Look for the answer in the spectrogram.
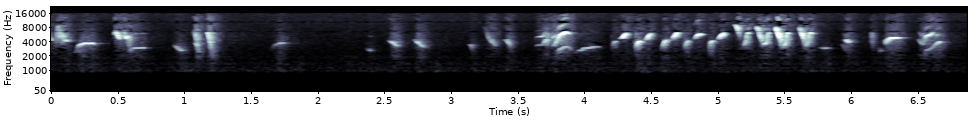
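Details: American goldfinch in a backyard in spring, singing a likely mating song; scattered short chirps with gaps at first, then an unbroken stream of high, sweet twitters and chirps in the second half.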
